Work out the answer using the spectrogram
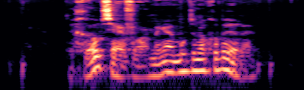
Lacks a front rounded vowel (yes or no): no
